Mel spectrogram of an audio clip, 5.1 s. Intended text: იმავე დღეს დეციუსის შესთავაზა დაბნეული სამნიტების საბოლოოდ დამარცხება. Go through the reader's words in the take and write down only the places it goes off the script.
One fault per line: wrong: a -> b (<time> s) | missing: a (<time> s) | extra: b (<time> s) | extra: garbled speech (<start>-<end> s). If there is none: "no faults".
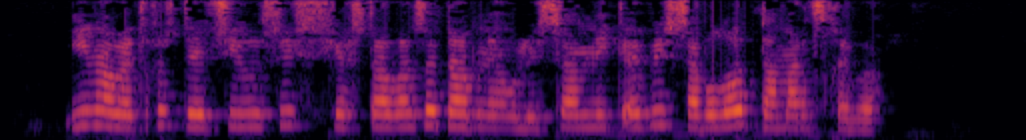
no faults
